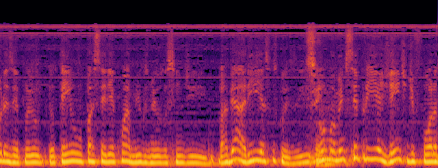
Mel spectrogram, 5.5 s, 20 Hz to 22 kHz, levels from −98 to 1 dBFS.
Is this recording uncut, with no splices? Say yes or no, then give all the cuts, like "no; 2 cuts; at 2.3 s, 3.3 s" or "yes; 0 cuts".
yes; 0 cuts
